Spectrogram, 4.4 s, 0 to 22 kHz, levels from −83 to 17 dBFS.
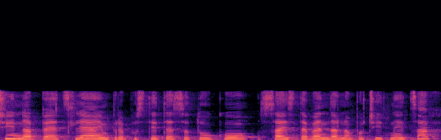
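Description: A speech recording with no technical faults to report. It has passed through a call's microphone processing, so the lowest bass is trimmed away by its high-pass filter and nothing sits above 8 kHz, both normal results of that path.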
